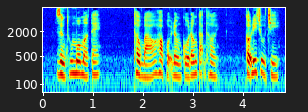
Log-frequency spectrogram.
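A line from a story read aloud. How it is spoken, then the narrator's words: Cold command. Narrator (Vietnamese): Lãnh Tĩnh Hàn lạnh lùng phân phó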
